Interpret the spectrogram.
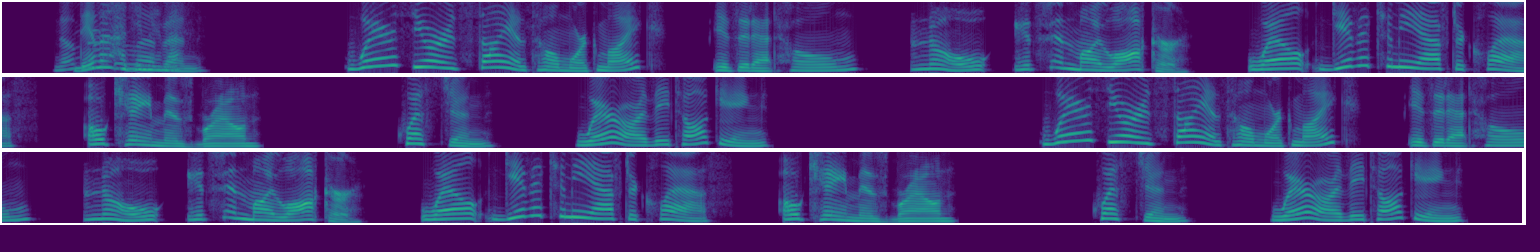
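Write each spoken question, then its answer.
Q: Question. Where are they talking?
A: At school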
